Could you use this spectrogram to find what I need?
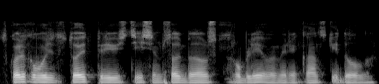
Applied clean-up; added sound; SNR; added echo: none; none; none; none.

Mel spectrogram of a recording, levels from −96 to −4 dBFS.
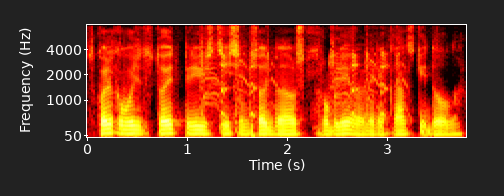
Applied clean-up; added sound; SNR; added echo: none; Cough; 15 dB; none.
